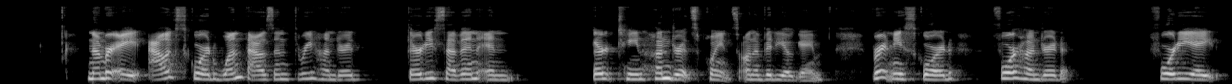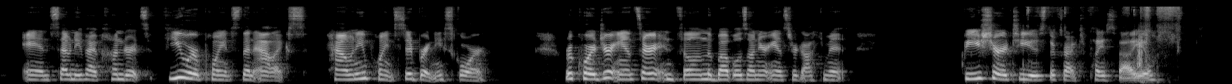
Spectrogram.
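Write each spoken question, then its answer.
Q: How many points did Brittany score?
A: 888.38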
